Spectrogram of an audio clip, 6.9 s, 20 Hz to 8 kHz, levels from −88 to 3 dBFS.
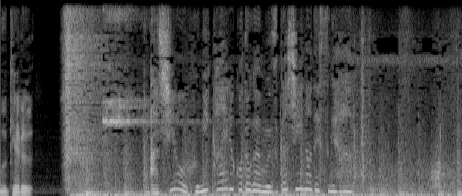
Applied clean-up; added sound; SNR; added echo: none; none; none; none.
